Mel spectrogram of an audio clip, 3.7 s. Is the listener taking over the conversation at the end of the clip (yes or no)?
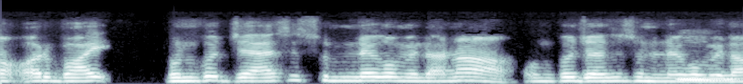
no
